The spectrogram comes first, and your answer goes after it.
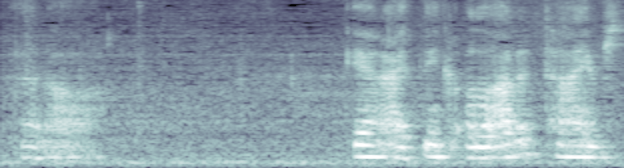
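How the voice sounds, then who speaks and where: A woman of medium pitch speaks at a moderate pace with noticeable background noise and audible room echo. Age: 80s+. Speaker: elderly interviewee. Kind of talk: interview.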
